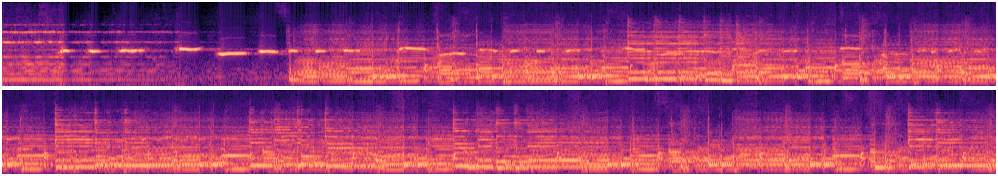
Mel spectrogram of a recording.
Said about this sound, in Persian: شنیدید تیتراژ سریال طلاق بود که ایشون ساخته بود. اصلا انتخاب بی نظیر به نظر من از ایشون برای همچین چیزی، همچین سریالی.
